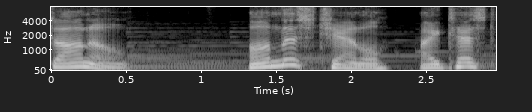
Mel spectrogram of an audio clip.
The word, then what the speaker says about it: ANO: Welcome to ANO Camera, pronounced Ah-no.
